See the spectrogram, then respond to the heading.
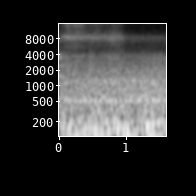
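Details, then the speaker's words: Exhaust fan that was stuck and only humming, after repair: steady even whoosh with low constant hum, no rubbing or stalling; spins up and runs normally. "Hai sudah berfungsi kembali Hai sudah berjalan kembali Hai nah Hai normal kembali teman-teman"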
